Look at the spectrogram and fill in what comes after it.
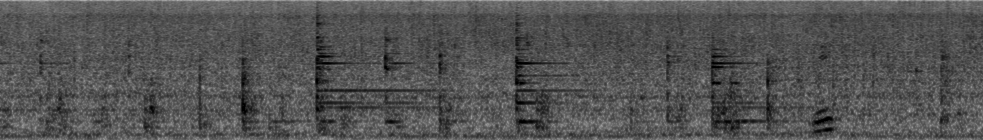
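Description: Sliced onion, garlic, tomato and lemongrass sizzling in hot oil in a pot while a wooden spatula stirs them, with a steady hiss and several knocks of the spatula against the pot, a few of which ring briefly.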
